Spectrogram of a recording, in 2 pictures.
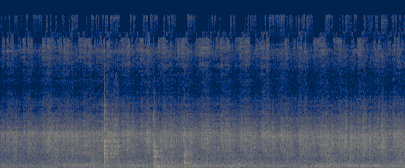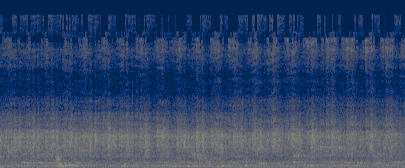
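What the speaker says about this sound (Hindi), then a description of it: "प्याज़ों को वक्त तक पकाएंगे जब तक इनका कलर लाल ना हो जाए अच्छे तरीके से" Onions fry in a pan after Kashmiri chili, red chili, turmeric and kalonji have gone in, giving a steady hiss with a few scraping stirs near the start. The sizzle is moderately loud and continuous, with no talk.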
